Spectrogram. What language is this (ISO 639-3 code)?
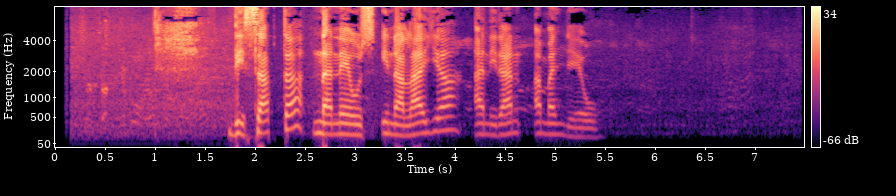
cat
